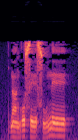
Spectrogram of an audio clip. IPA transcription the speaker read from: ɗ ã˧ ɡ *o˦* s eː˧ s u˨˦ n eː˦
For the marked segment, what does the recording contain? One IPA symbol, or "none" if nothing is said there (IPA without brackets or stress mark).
o˦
